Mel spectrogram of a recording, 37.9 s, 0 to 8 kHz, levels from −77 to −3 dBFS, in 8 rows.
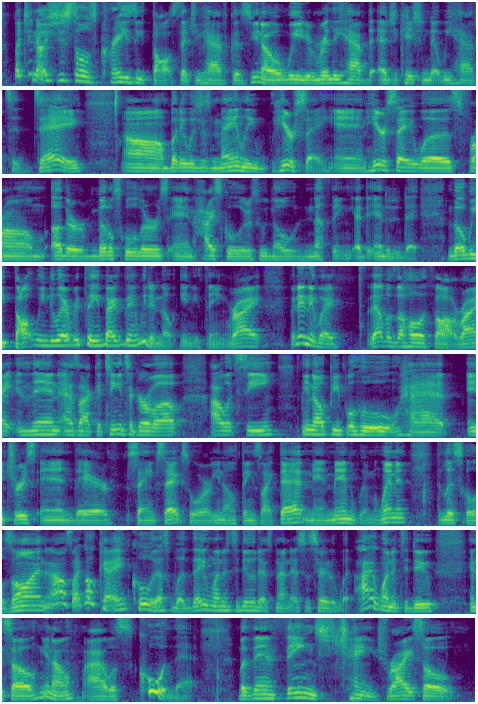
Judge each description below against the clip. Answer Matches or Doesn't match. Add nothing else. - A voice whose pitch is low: Matches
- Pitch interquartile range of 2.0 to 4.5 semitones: Matches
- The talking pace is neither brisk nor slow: Doesn't match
